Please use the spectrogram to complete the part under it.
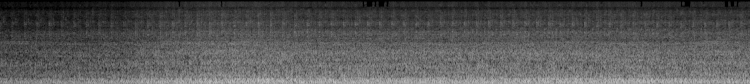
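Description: A 1973 Jaguar XJ6 with the XK 4.2 engine idles cold on choke, a loud, steady, rumbling idle that picks up slightly after the first second and then holds even.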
